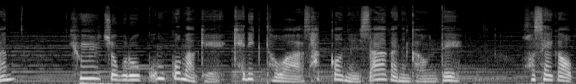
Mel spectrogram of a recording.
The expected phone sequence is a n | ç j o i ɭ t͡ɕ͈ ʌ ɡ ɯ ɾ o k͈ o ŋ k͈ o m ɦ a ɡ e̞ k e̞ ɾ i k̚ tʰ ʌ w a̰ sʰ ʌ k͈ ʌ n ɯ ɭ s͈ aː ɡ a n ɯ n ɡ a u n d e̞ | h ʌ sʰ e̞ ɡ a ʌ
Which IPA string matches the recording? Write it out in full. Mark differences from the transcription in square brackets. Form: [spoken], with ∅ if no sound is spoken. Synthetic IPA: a n | ç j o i ɭ t͡ɕ͈ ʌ ɡ ɯ ɾ o k͈ o ŋ k͈ o m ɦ a ɡ e̞ [kʰ] e̞ ɾ i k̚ tʰ ʌ w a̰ sʰ [a] k͈ ʌ n ɯ ɭ s͈ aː ɡ a n ɯ n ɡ a u n d e̞ | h ʌ sʰ e̞ ɡ a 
